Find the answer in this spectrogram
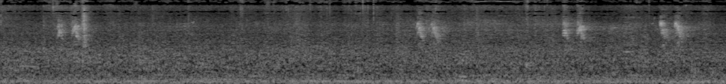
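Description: Small birds chirping briefly four times, high and short, over a steady low hum and background noise.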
